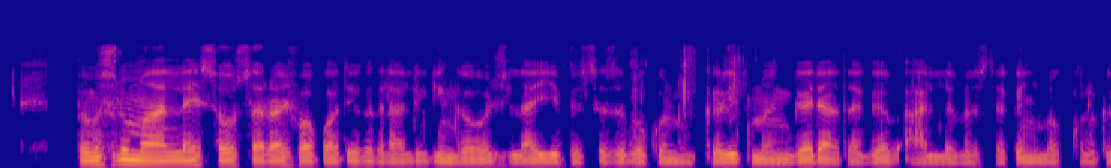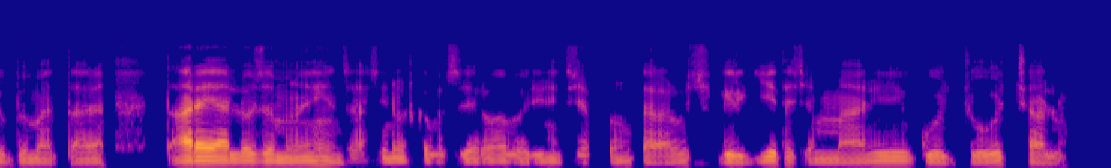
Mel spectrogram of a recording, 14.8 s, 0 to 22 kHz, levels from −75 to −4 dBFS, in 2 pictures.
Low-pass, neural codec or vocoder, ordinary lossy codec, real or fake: 7.2 kHz; none; AAC, 64 kbps; real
